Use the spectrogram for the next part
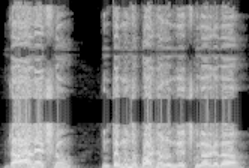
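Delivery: normal talking voice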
